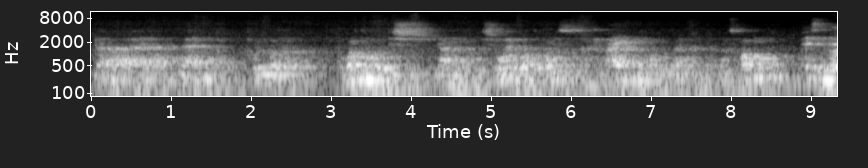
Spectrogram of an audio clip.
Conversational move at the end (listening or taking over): taking over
